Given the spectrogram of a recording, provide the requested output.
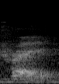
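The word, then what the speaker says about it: trie: If we build a geohash tray, and I know it's pronounced tree, but I'm going to say tray just to distinguish between a normal tree relationship, so I will fall to that side of the technology terminology.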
